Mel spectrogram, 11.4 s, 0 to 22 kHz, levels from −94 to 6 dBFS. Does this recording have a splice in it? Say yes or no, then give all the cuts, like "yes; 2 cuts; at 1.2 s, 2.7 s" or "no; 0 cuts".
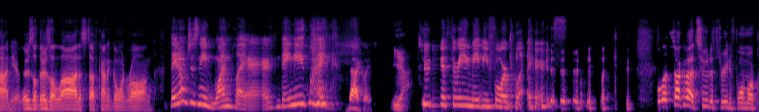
no; 0 cuts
